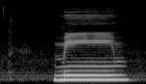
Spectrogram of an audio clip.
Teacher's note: मीम दोनों होठों के खुश्क हिस्से से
